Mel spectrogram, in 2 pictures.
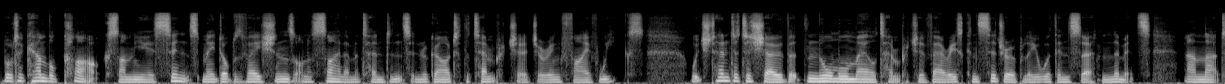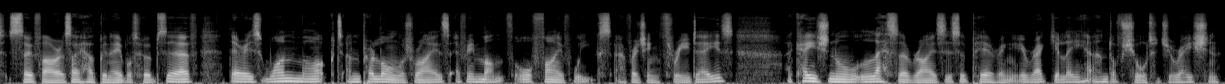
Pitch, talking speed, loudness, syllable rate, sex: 115 Hz, 165 wpm, -19 LUFS, 5.5 syllables/s, male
